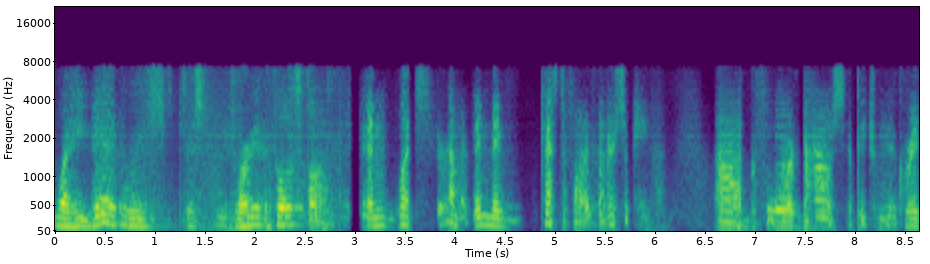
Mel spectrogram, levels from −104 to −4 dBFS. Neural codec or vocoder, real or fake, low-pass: codec, 44.1 kHz, 0.9 kbps, DAC; fake; 7.2 kHz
